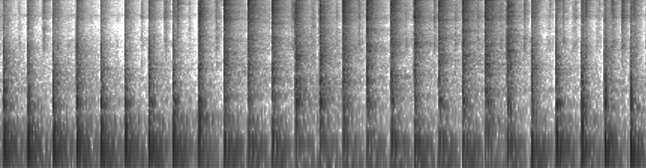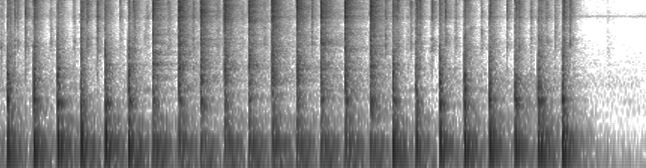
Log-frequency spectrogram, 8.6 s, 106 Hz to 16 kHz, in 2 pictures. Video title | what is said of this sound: I went overboard! Interior Soundproofing Pt 1: Kilmat & Amazon Basics (03 Civic Project) | ここから小さな音が聞こえます。振動が大きいのです。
